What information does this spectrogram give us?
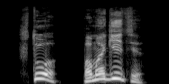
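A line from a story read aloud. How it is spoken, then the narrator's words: Sudden cry. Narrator (Russian): успел выкрикнуть врач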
